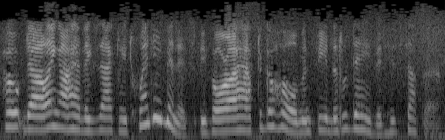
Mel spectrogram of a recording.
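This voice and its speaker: An actress playing a brisk, wry young housewife and devoted mother in a 1940s radio comedy, with a theatrical delivery. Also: on the high side, lively intonation, close to an everyday voice. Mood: brisk, curious. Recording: dull, faintly noisy 1940s radio recording.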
